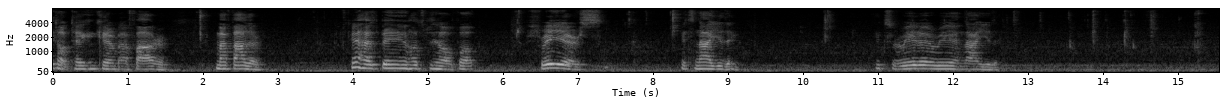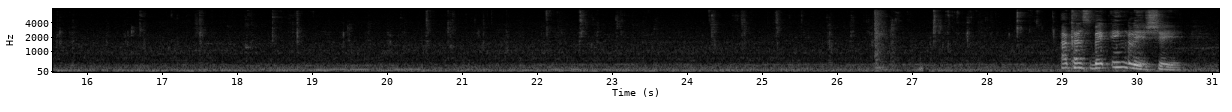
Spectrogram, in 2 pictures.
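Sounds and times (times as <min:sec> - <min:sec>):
steady low hum: 0:00.0 - 0:31.0
person chewing corn on the cob: 0:06.1 - 0:06.4, 0:07.4 - 0:08.4, 0:09.9 - 0:10.8, 0:12.6 - 0:29.0.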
